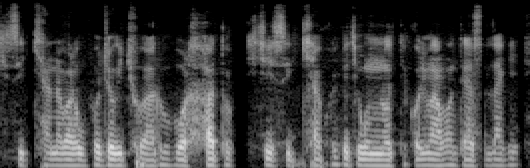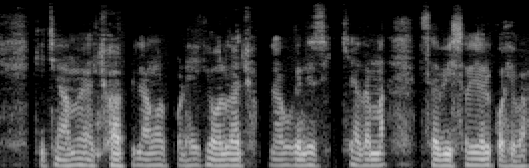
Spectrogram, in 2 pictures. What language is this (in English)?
Odia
